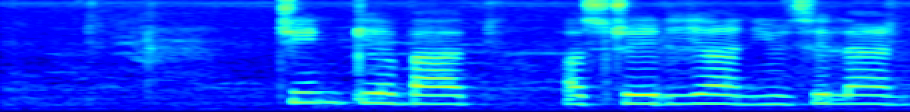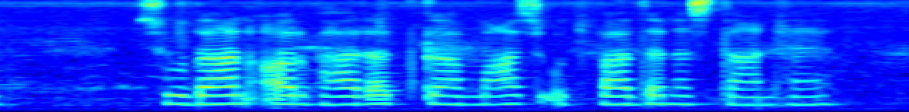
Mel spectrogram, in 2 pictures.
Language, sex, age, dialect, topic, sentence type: Hindi, female, 25-30, Marwari Dhudhari, agriculture, statement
